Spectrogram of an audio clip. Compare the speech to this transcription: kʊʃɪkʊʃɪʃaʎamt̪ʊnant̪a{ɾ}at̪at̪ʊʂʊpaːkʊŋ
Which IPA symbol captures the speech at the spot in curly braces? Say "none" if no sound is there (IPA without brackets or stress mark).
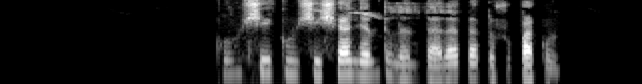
ɾ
